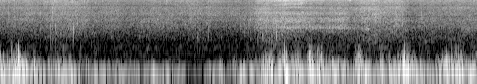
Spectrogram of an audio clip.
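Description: Small waves on Lake Shikaribetsu lap repeatedly against the shore in soft, uneven pulses, while a steady gust of wind rushes across the microphone throughout. No one speaks.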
